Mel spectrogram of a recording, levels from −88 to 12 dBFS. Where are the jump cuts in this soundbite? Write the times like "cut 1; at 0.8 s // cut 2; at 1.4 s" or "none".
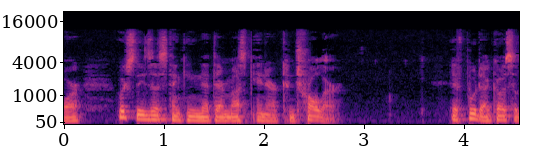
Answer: cut 1; at 1.0 s // cut 2; at 1.9 s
